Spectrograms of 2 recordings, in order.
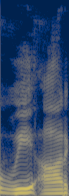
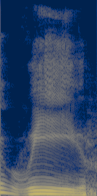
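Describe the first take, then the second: First: "वी आर" said as two separate words; expanded form. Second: "वीर" merged into one falling syllable; contracted form. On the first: Teacher shows the expanded "वी आर", two full words. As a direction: keep "वी" and "आर" apart, both fully sounded. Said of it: "expanded form में तो वी आर कहते हैं". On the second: Teacher shows how the contraction "वीर" is said, contracted form. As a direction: run "वी आर" together as "वीर", lower. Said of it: "contracted form में क्या कहेंगे?". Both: Shown as a demonstration.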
